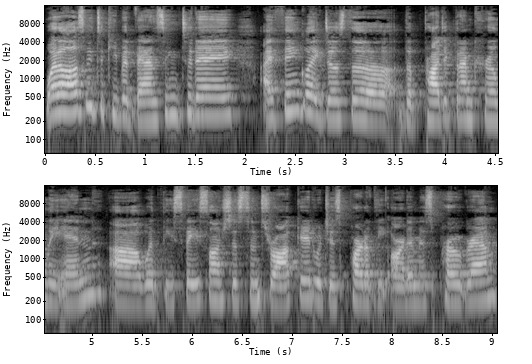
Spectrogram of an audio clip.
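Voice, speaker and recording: Someone with a Spanish accent talks at a moderate pace in an enthusiastic tone, with hardly any pauses. Noticeable background noise is present. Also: woman, fairly high pitch for a woman, ordinary pitch variation. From Venezuela. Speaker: aerospace engineer. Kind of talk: career advice Q&A monologue.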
